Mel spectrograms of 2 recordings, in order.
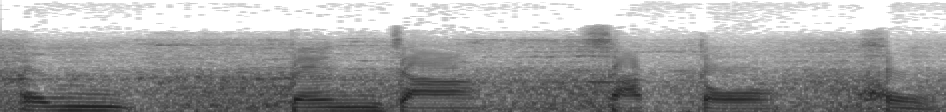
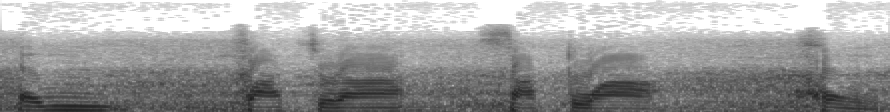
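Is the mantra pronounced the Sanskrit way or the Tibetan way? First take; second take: Tibetan; Sanskrit. First: It is pronounced the Tibetan way, Benja Sato. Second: It is pronounced the Sanskrit way, Vajra Sattva. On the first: "在藏文的发音就是" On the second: "在梵语的发音就是"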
